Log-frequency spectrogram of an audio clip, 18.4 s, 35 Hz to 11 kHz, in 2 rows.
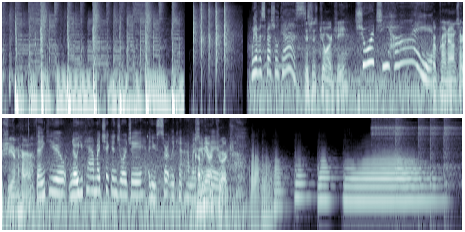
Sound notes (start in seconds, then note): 0.0 disco music; 3.8 claps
